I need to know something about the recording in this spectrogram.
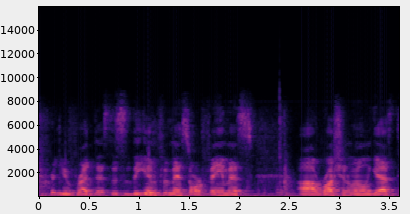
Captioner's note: laughs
